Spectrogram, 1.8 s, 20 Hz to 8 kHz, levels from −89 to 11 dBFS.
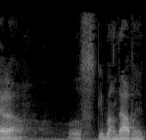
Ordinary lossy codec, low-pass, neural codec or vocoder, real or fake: MP3, 32 kbps; 7.2 kHz; none; real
